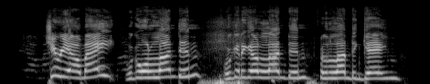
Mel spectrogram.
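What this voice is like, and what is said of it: Put-on British accent. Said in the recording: “That's all I can do for that accent”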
